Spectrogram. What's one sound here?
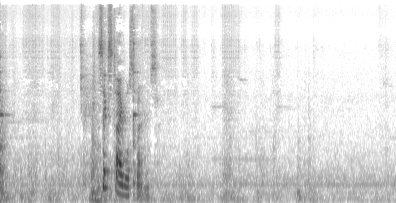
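A spoon stirs flour in a glass bowl.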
